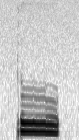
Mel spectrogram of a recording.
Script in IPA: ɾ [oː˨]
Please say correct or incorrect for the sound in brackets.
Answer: incorrect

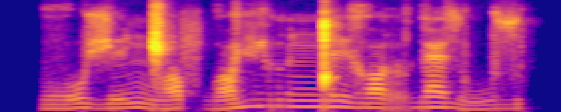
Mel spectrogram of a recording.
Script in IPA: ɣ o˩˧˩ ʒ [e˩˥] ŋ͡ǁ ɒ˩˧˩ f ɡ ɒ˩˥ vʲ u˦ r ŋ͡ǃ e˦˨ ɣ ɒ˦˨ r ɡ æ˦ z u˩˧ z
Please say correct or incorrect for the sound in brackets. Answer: incorrect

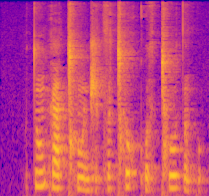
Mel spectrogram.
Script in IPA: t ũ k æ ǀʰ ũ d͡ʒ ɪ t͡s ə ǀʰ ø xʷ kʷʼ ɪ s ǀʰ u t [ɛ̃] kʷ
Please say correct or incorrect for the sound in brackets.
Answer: incorrect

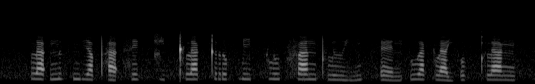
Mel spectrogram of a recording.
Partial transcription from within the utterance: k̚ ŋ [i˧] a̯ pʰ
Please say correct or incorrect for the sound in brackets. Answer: correct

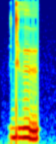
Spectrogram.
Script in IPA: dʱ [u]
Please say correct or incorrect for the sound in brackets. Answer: incorrect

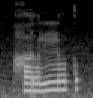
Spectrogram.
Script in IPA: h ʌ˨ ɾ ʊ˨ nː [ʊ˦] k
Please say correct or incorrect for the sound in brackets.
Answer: correct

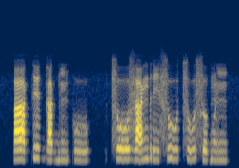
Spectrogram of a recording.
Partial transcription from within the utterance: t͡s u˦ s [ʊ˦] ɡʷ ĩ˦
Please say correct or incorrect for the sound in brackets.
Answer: correct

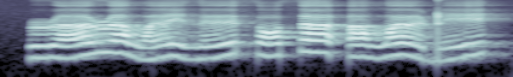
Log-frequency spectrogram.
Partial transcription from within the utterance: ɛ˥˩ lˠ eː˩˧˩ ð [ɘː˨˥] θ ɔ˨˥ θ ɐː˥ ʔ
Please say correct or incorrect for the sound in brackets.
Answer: correct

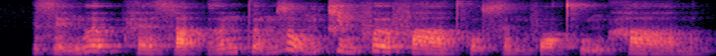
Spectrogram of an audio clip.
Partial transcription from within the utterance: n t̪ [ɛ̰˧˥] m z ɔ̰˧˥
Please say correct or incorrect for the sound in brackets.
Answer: incorrect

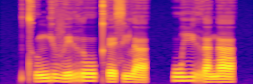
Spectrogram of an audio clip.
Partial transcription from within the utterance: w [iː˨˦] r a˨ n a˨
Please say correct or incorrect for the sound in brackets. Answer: incorrect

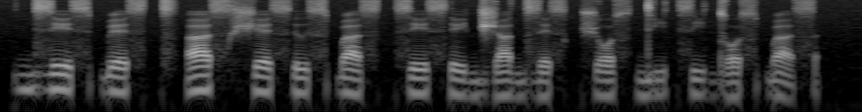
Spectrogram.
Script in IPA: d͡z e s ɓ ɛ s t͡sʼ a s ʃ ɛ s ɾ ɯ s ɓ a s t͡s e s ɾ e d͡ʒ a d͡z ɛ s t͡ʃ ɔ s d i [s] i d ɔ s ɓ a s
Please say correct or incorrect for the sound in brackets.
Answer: incorrect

